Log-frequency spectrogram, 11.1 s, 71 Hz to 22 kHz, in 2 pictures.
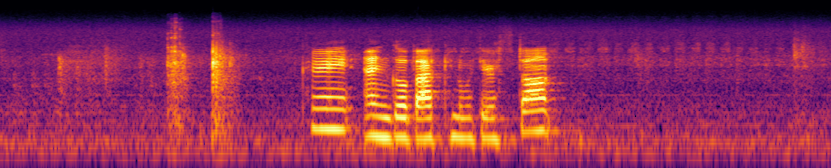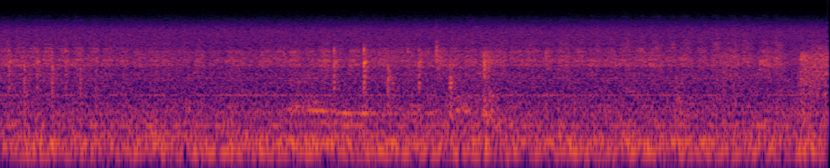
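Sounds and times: blending stump rubbing paper: 3.1s - 11.0s.

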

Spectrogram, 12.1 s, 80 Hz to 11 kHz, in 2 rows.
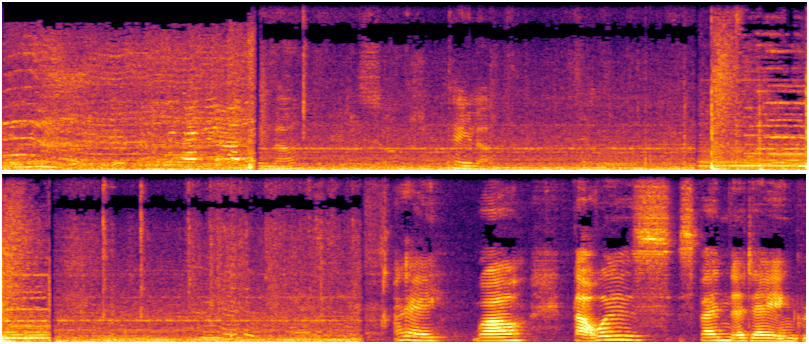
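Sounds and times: airliner cabin drone: 0.1s - 8.8s.

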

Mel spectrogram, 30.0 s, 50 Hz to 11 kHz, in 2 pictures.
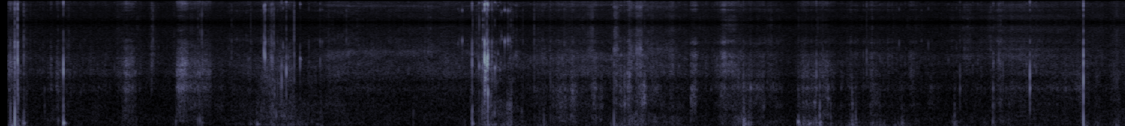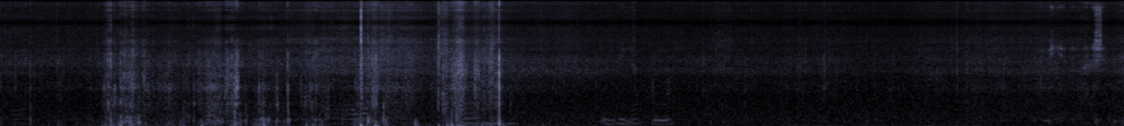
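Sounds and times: water splashing: 0.1s - 29.9s.

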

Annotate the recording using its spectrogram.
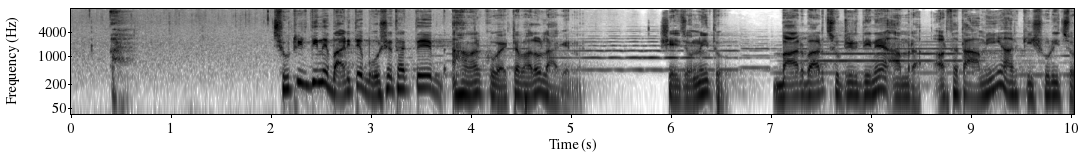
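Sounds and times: steady rain falling: 0.0s - 5.2s.

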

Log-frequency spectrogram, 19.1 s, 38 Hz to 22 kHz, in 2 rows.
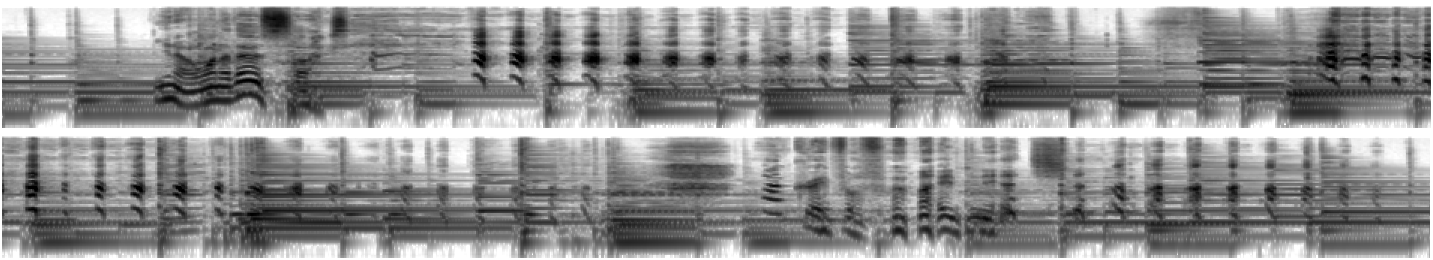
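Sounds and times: fingerpicked acoustic guitar: 0.0s - 19.0s.

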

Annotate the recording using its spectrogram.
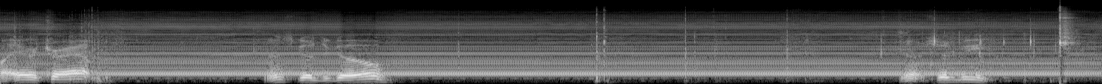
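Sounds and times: electric fuel pump whining: 0.0s - 11.0s.

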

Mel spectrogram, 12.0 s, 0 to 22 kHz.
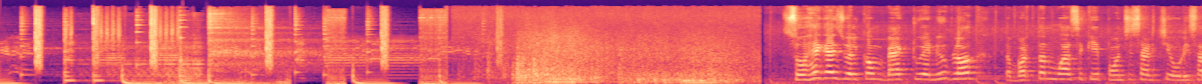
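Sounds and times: thunder rumbling: 4.7s - 7.6s
rain: 4.7s - 8.9s.

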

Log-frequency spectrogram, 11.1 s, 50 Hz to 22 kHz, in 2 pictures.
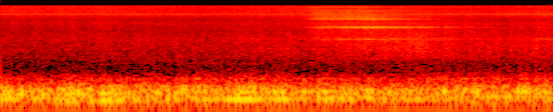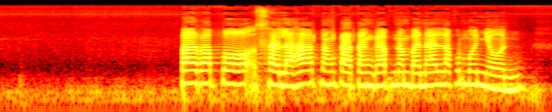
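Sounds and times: low room rumble: 0.0s - 11.0s
faint high ringing tone: 1.9s - 7.3s.

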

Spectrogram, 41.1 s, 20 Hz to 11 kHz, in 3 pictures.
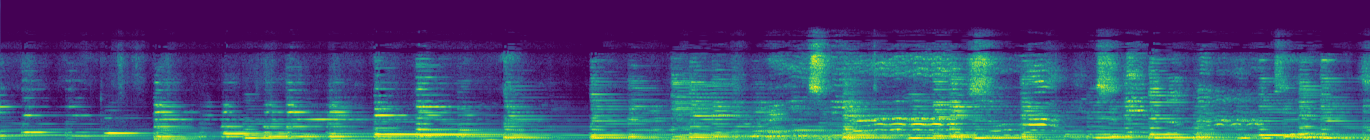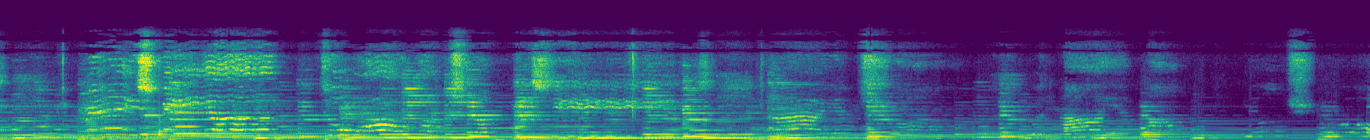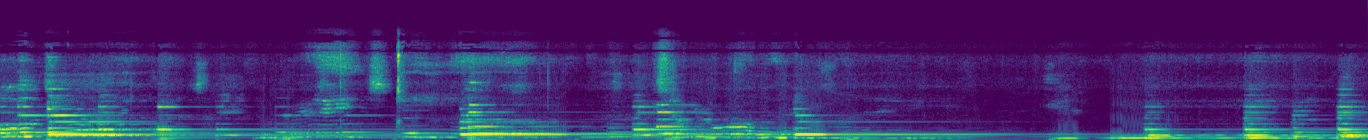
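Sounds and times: piano accompaniment: 0.0s - 41.0s
woman singing a slow ballad: 7.3s - 33.0s, 33.9s - 37.2s, 37.8s - 41.0s.

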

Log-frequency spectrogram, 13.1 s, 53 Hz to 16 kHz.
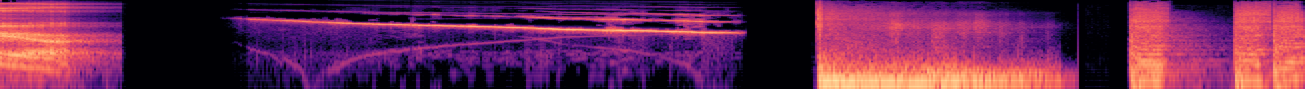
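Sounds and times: cartoon falling bomb whistle: 2.3s - 7.5s.

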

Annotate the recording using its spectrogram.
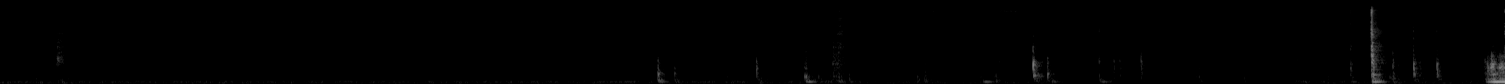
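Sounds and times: small clicks and knocks: 9.2s - 15.0s.

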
